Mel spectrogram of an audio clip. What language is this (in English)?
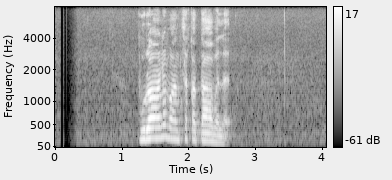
Sinhala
